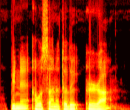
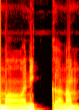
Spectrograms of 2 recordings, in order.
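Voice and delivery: slow joined reading; much slower than usual. Shown as a demonstration. Teacher answers her own question slowly for pupils. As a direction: draw the joined word out slowly. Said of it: "ചേർത്ത് വായിക്കുമ്പോൾ എങ്ങനെയാവും?".

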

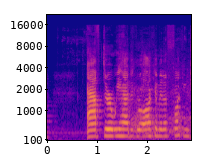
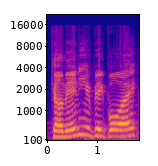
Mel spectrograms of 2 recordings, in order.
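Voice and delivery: taunting lure; 9 dB louder than usual. Real, not acted. Luring the enemy in, taunting.

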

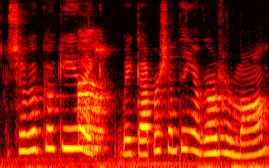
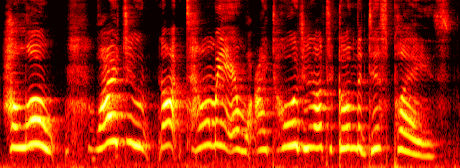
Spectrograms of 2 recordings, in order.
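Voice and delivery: scolding on the phone; 3 semitones higher, 4 dB louder than usual. Acted. Angry phone confrontation.

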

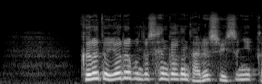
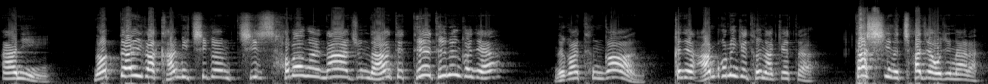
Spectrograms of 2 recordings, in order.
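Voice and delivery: louder, higher, contemptuous rebuke; furious mother-in-law; 5 semitones higher, 5 dB louder than usual. Acted. Mother-in-law cutting off her defiant daughter-in-law, furious. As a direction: lash out with haughty outrage. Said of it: "여기서 시모가 뭐라고 했냐면".

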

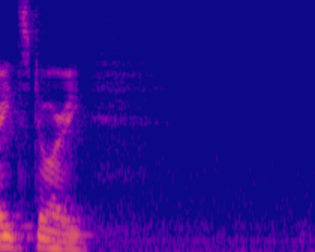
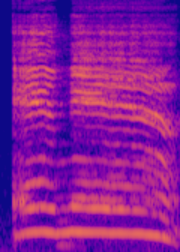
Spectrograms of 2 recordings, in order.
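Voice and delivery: high, loud elf wail of dismay; 5 dB louder than usual. Acted. Sad little elf wails at the door, high and loud. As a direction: cry it out like a little elf in trouble. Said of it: "a sad little elf wailed".

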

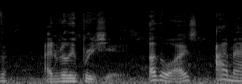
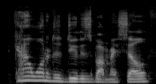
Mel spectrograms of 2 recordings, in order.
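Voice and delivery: ordinary talk, nothing marked

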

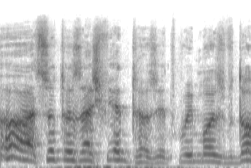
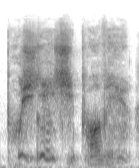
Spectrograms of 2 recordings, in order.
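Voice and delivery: whispered aside, hushed and quick; secret whisper; 4 semitones higher than usual. Acted. Brother whispers to his sister to keep mother unaware, hushed whisper. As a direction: whisper so mother can't hear.

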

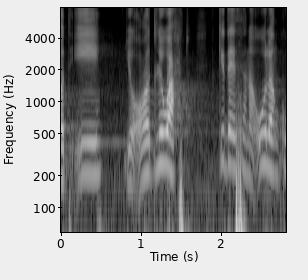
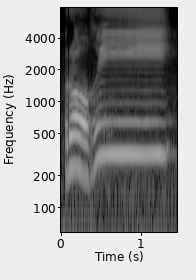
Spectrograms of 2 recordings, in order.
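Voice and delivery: stretched out slowly; 4 semitones higher, much slower than usual. Shown as a demonstration. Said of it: "كلمة رغيف".

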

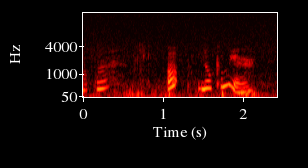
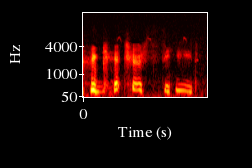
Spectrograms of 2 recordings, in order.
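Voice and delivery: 1 laughing call; 13 dB louder, much slower than usual. Real, not acted. Laughing, loud and slow.

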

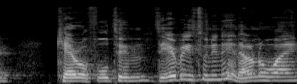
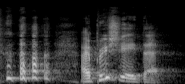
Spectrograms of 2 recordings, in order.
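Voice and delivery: slow words through a laugh; 8 semitones higher, 3 dB louder, slower than usual. Real, not acted. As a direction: laugh it out slowly. Laughing after joking about stalking.

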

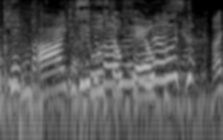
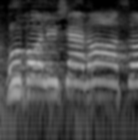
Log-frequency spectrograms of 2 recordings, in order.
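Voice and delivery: triumphant shout; 5 semitones higher, slower than usual. Real, not acted. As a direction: yell it like a winning cheer. Repeated as a cheer. (grito de vitória)

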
